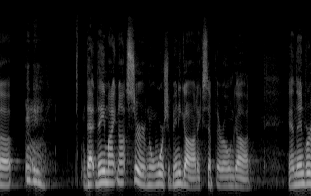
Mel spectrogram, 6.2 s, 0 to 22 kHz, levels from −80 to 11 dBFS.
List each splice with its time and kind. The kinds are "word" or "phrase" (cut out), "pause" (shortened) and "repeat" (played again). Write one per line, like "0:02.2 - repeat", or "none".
none

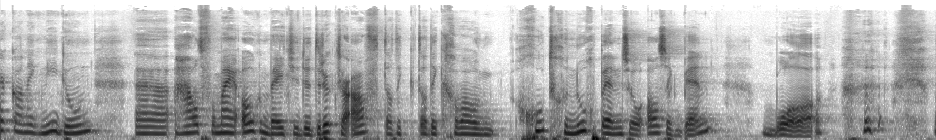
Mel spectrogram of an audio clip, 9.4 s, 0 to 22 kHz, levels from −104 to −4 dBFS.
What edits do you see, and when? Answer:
none

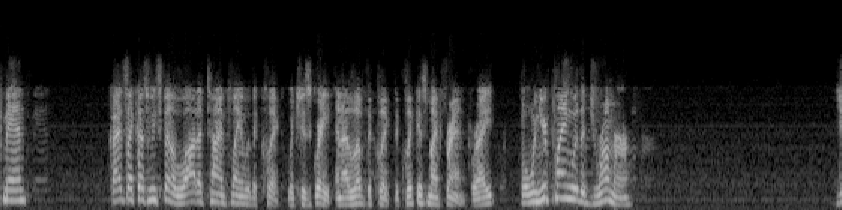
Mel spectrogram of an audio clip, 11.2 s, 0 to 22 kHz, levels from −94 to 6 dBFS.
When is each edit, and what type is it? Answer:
0:06.7 - pause

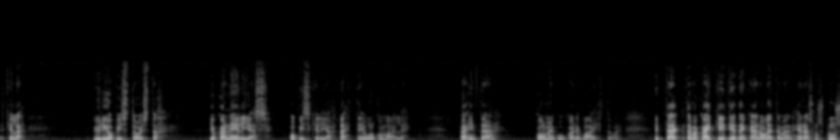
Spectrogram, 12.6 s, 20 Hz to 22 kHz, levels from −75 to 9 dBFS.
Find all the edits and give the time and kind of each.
none

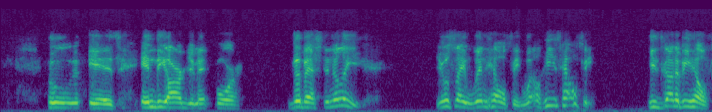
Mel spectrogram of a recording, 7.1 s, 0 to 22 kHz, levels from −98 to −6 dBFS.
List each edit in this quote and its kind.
none

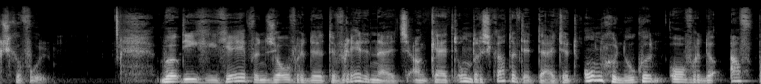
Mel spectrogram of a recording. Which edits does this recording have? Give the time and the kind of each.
0:01.8 - word
0:04.5 - word
0:05.2 - word

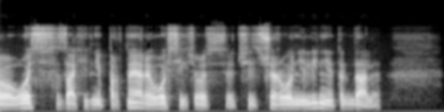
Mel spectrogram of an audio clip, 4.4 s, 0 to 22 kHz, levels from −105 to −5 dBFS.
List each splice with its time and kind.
0:01.9 - word

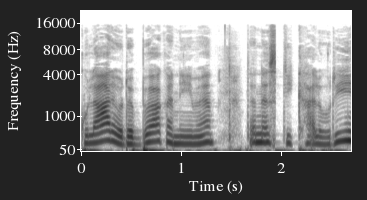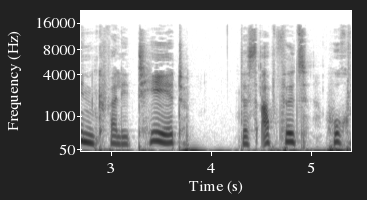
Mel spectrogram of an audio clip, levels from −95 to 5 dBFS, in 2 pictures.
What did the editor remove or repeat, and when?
0:01.9 - word

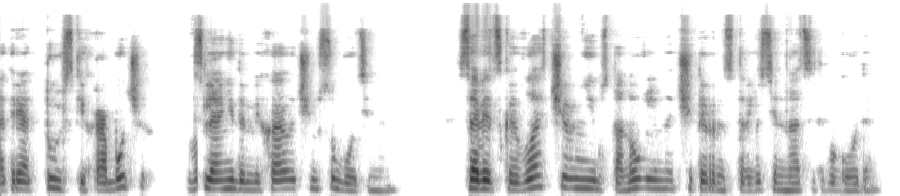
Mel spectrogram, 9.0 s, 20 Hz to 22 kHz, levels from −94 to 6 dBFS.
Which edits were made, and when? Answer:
0:01.9 - word
0:05.5 - word
0:06.0 - word
0:07.5 - word

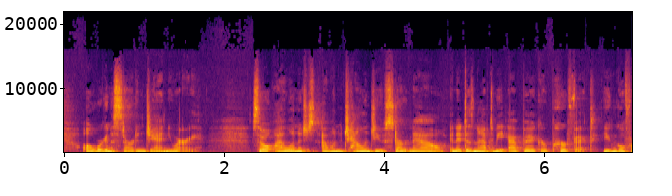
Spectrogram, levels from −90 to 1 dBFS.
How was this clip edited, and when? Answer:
none

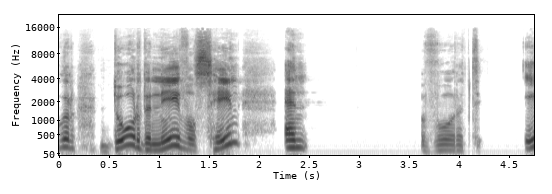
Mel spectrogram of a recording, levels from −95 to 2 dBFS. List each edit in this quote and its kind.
none

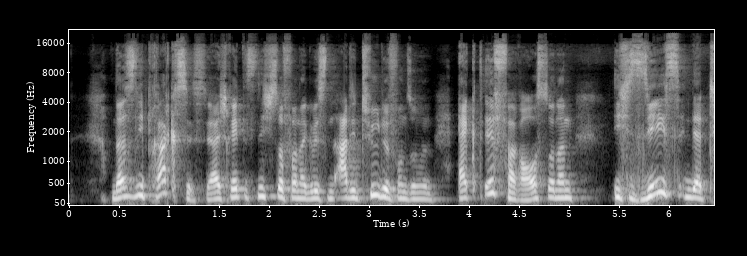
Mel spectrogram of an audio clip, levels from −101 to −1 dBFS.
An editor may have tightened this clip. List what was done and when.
0:04.1 - word

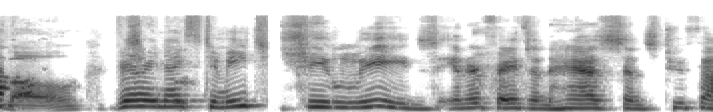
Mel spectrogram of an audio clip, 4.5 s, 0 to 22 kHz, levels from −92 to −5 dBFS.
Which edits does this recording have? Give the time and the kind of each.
0:01.7 - word
0:03.3 - word

